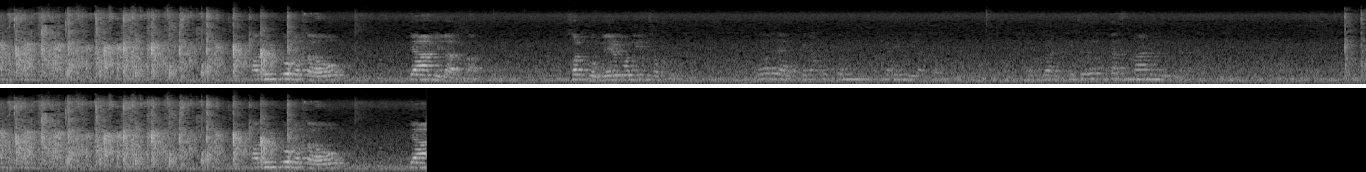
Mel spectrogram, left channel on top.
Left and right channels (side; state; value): right; drops out; at 4.3 s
